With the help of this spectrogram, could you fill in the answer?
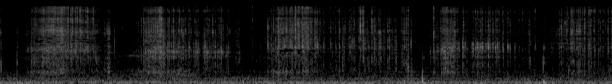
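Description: A small purple plastic brush, a ridged plastic block with a patch of plastic bristles, is scratched by latex-gloved fingers across the bristles and ridges. Bright, crackling scratching and crinkling textures come in fast, continuous bursts, with a faint low hum underneath.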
